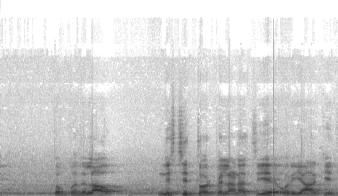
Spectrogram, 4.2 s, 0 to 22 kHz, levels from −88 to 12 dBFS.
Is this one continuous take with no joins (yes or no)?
yes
